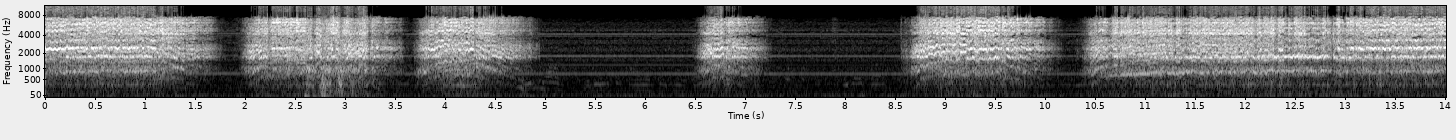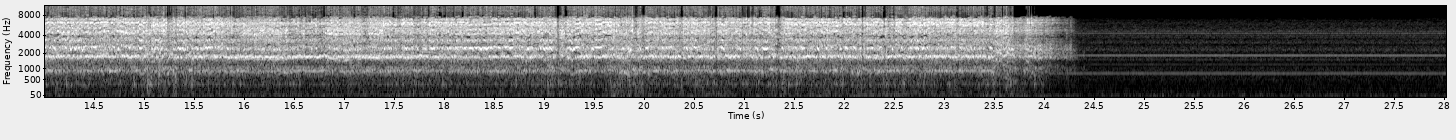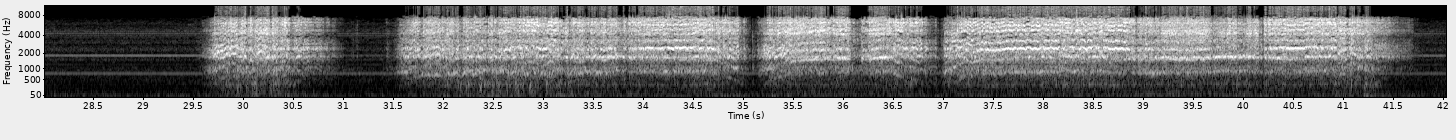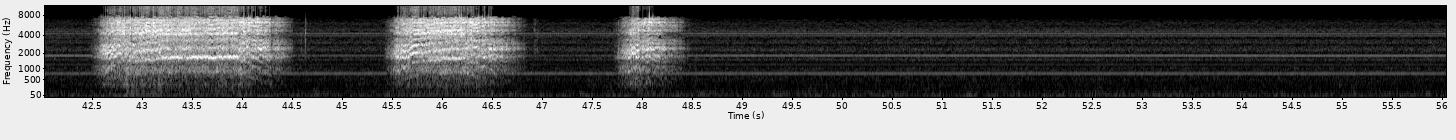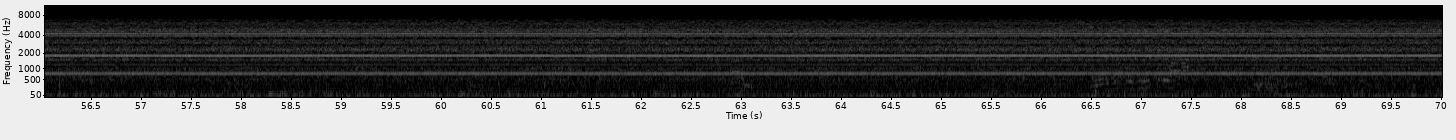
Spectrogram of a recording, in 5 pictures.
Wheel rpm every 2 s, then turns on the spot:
150, 120, 50, 10, 80, 120, 220, 220, 220, 230, 230, 210, 10, 0, 10, 70, 190, 170, 170, 210, 170, 110, 70, 50, 10, 0, 0, 0, 0, 0, 0, 0, 0, 0, 0.
none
